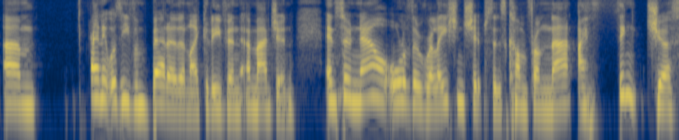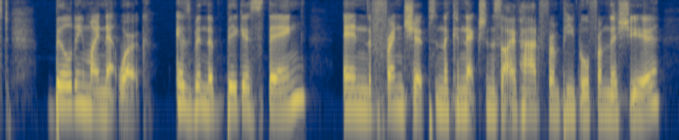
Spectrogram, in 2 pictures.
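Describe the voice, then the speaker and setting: A woman with a British accent talks at a fairly quick pace and very even loudness, in a dry, close sound with no echo. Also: medium pitch for a woman, ordinary pitch variation. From Britain. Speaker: fitness entrepreneur and youtuber. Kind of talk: interview. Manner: casual.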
